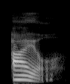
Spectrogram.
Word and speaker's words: aisle: Like I will. No. Isle. Like I and isle.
